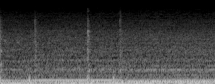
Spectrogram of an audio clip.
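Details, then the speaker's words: Ford 4.6L/5.4L V8 idling after replacing the cylinder 6 coil-on-plug for codes P0306/P0316 and clearing codes: steady even low rumble, no stumbles or skipped beats; misfire fixed. "seems to run right nice and smooth I think uh we're okay here I think we're okay"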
